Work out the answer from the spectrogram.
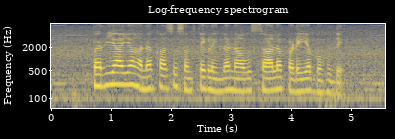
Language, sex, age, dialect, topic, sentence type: Kannada, male, 18-24, Mysore Kannada, banking, question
